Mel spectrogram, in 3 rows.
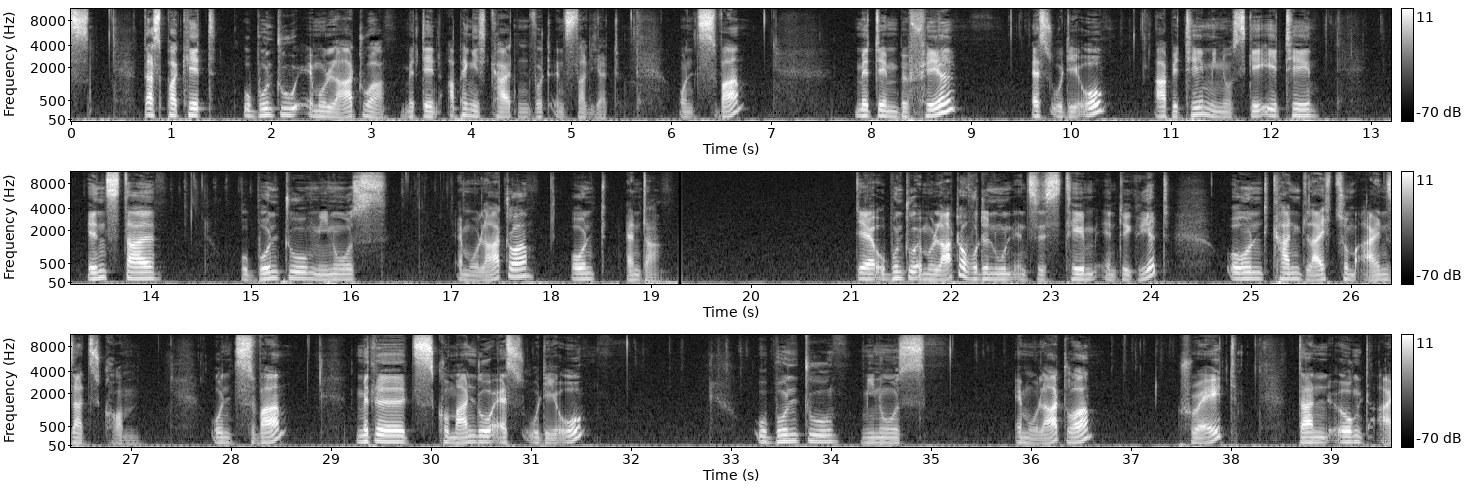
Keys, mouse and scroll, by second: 9.1-17.6 typing, 30.2-38.4 typing.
